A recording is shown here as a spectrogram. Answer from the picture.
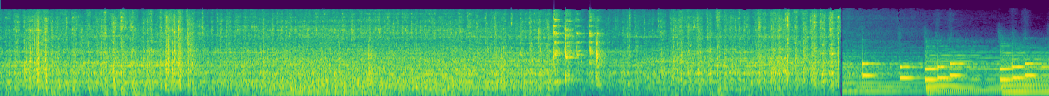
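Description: Electric hand mixer running steadily in a glass bowl, its beaters whipping creamed butter and sugar as eggs are beaten in, with a few knocks against the bowl. About eight seconds in, the mixer sound cuts off abruptly and is replaced by background music with light piano-like notes.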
